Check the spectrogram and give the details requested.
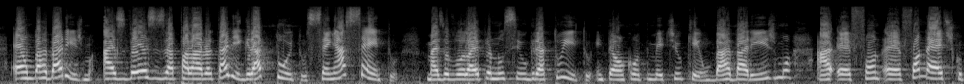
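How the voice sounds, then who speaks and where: High-voiced Brazilian woman teaching grammar. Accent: Brazilian Portuguese. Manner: didactic, checks in with "tá?" and "certo?"; spells out syllables slowly and stresses sounds. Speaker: Portuguese language teacher. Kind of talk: televised school lesson.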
